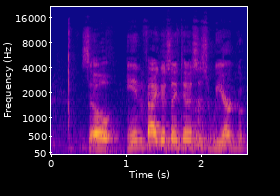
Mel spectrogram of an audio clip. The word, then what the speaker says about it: phagocytosis: little vesicle a little bubble the other one fagocitosis we are going to be eating large particles yes that is how it's pronounced so in phagocytosis we are it's going to be considered cell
